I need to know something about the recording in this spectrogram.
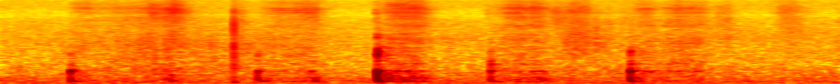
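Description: Faint pencil strokes on paper: short scratchy strokes at an irregular pace, about one or two a second, as lines are drawn.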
